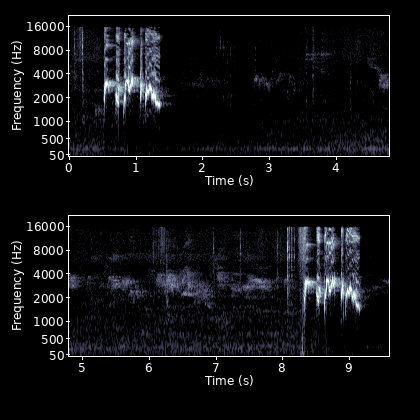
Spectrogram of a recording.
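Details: Red-whiskered bulbul singing a lure song in the morning to spur other bulbuls: two loud, quick warbled phrases of stacked chirping notes ending in a downward slur, separated by about seven seconds of quiet.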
